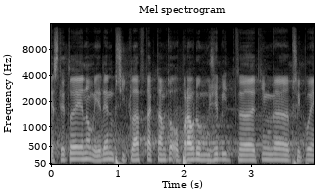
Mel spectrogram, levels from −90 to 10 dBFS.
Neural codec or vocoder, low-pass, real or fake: codec, 44.1 kHz, 7.8 kbps, DAC; 14.4 kHz; fake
